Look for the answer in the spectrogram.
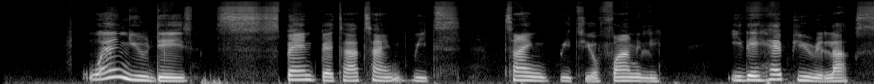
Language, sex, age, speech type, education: Nigerian Pidgin, female, 30-45, spontaneous, tertiary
